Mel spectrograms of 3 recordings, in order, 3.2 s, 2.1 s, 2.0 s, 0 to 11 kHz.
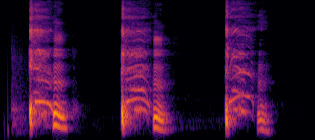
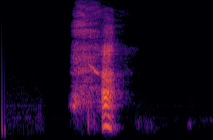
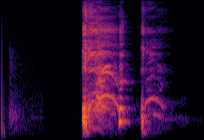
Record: three_cough_length: 3.2 s
three_cough_amplitude: 26071
three_cough_signal_mean_std_ratio: 0.41
exhalation_length: 2.1 s
exhalation_amplitude: 12485
exhalation_signal_mean_std_ratio: 0.3
cough_length: 2.0 s
cough_amplitude: 17603
cough_signal_mean_std_ratio: 0.41
survey_phase: beta (2021-08-13 to 2022-03-07)
age: 45-64
gender: Female
wearing_mask: 'Yes'
symptom_runny_or_blocked_nose: true
symptom_sore_throat: true
symptom_diarrhoea: true
symptom_headache: true
symptom_other: true
symptom_onset: 3 days
smoker_status: Never smoked
respiratory_condition_asthma: false
respiratory_condition_other: false
recruitment_source: Test and Trace
submission_delay: 2 days
covid_test_result: Positive
covid_test_method: RT-qPCR
covid_ct_value: 20.2
covid_ct_gene: ORF1ab gene
covid_ct_mean: 20.5
covid_viral_load: 190000 copies/ml
covid_viral_load_category: Low viral load (10K-1M copies/ml)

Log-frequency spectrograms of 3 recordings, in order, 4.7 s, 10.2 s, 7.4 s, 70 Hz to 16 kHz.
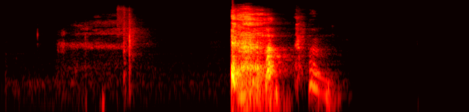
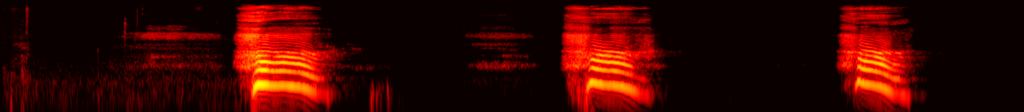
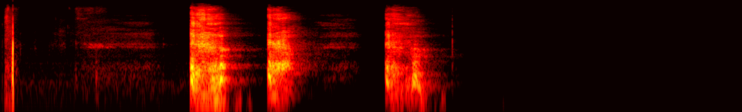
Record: cough_length: 4.7 s
cough_amplitude: 32768
cough_signal_mean_std_ratio: 0.22
exhalation_length: 10.2 s
exhalation_amplitude: 19071
exhalation_signal_mean_std_ratio: 0.31
three_cough_length: 7.4 s
three_cough_amplitude: 32768
three_cough_signal_mean_std_ratio: 0.24
survey_phase: alpha (2021-03-01 to 2021-08-12)
age: 45-64
gender: Female
wearing_mask: 'No'
symptom_none: true
smoker_status: Never smoked
respiratory_condition_asthma: false
respiratory_condition_other: false
recruitment_source: REACT
submission_delay: 1 day
covid_test_result: Negative
covid_test_method: RT-qPCR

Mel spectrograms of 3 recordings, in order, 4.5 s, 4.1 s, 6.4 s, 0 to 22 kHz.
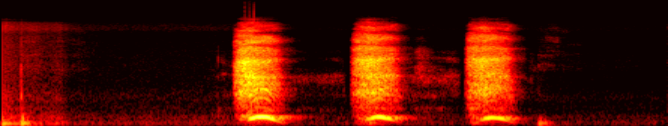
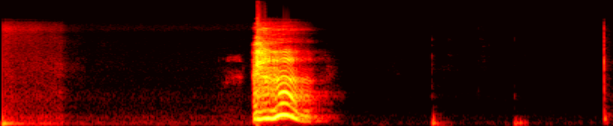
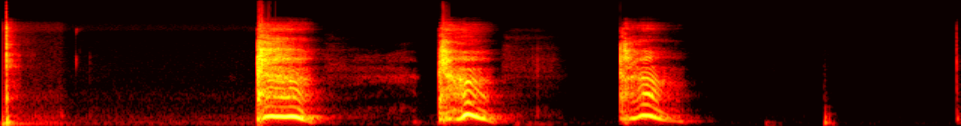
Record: exhalation_length: 4.5 s
exhalation_amplitude: 26027
exhalation_signal_mean_std_ratio: 0.36
cough_length: 4.1 s
cough_amplitude: 26028
cough_signal_mean_std_ratio: 0.24
three_cough_length: 6.4 s
three_cough_amplitude: 26028
three_cough_signal_mean_std_ratio: 0.32
survey_phase: beta (2021-08-13 to 2022-03-07)
age: 65+
gender: Female
wearing_mask: 'No'
symptom_none: true
smoker_status: Ex-smoker
respiratory_condition_asthma: false
respiratory_condition_other: false
recruitment_source: REACT
submission_delay: 1 day
covid_test_result: Negative
covid_test_method: RT-qPCR
influenza_a_test_result: Negative
influenza_b_test_result: Negative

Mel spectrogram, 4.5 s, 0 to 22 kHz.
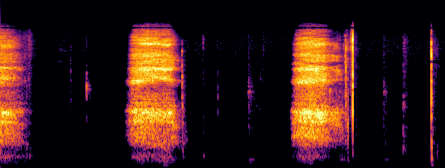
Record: exhalation_length: 4.5 s
exhalation_amplitude: 5500
exhalation_signal_mean_std_ratio: 0.42
survey_phase: beta (2021-08-13 to 2022-03-07)
age: 65+
gender: Female
wearing_mask: 'No'
symptom_none: true
smoker_status: Never smoked
respiratory_condition_asthma: false
respiratory_condition_other: false
recruitment_source: REACT
submission_delay: 2 days
covid_test_result: Negative
covid_test_method: RT-qPCR
influenza_a_test_result: Negative
influenza_b_test_result: Negative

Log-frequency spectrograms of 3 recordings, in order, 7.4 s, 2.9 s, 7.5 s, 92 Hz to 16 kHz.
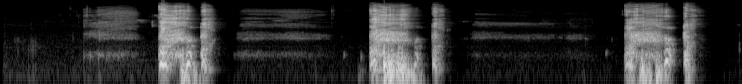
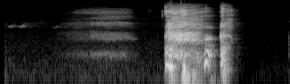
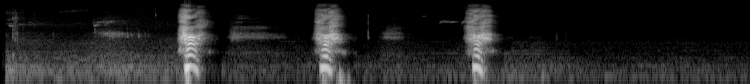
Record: three_cough_length: 7.4 s
three_cough_amplitude: 31512
three_cough_signal_mean_std_ratio: 0.36
cough_length: 2.9 s
cough_amplitude: 31252
cough_signal_mean_std_ratio: 0.34
exhalation_length: 7.5 s
exhalation_amplitude: 30146
exhalation_signal_mean_std_ratio: 0.22
survey_phase: beta (2021-08-13 to 2022-03-07)
age: 18-44
gender: Female
wearing_mask: 'No'
symptom_cough_any: true
symptom_runny_or_blocked_nose: true
symptom_shortness_of_breath: true
symptom_sore_throat: true
symptom_abdominal_pain: true
symptom_fatigue: true
symptom_fever_high_temperature: true
symptom_headache: true
symptom_onset: 3 days
smoker_status: Never smoked
respiratory_condition_asthma: true
respiratory_condition_other: false
recruitment_source: Test and Trace
submission_delay: 2 days
covid_test_result: Positive
covid_test_method: RT-qPCR
covid_ct_value: 18.8
covid_ct_gene: ORF1ab gene
covid_ct_mean: 19.5
covid_viral_load: 410000 copies/ml
covid_viral_load_category: Low viral load (10K-1M copies/ml)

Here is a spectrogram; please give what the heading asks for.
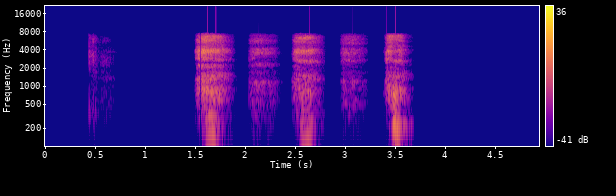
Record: exhalation_length: 4.9 s
exhalation_amplitude: 13143
exhalation_signal_mean_std_ratio: 0.31
survey_phase: beta (2021-08-13 to 2022-03-07)
age: 45-64
gender: Male
wearing_mask: 'No'
symptom_none: true
smoker_status: Never smoked
respiratory_condition_asthma: false
respiratory_condition_other: false
recruitment_source: REACT
submission_delay: 2 days
covid_test_result: Negative
covid_test_method: RT-qPCR
influenza_a_test_result: Negative
influenza_b_test_result: Negative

